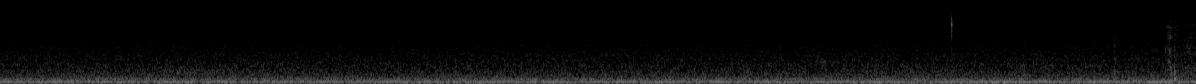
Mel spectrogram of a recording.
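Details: Quiet indoor room tone with a faint hum, soft rustles and one sharp click near the end, without any clear animal sound.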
